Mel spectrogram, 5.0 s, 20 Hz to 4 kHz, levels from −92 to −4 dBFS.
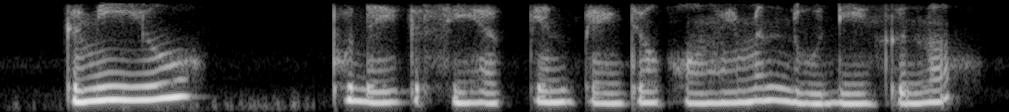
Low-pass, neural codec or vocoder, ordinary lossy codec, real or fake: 3.6 kHz; none; none; real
